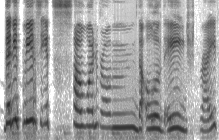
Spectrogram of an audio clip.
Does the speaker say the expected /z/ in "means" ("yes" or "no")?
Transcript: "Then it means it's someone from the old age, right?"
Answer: no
